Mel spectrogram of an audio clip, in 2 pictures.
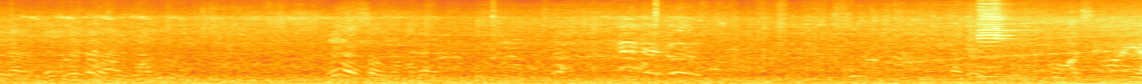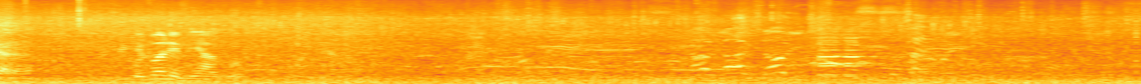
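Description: Busy outdoor ambience: a steady low rumble with scattered voices talking, and a brief high-pitched tone about seven and a half seconds in.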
